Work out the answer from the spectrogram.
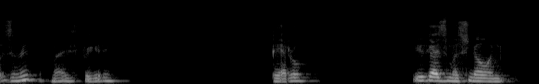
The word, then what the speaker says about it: perro: Perro. You guys must know in New Mexico. Pero. Perro. Okay, I get the right pronunciation.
